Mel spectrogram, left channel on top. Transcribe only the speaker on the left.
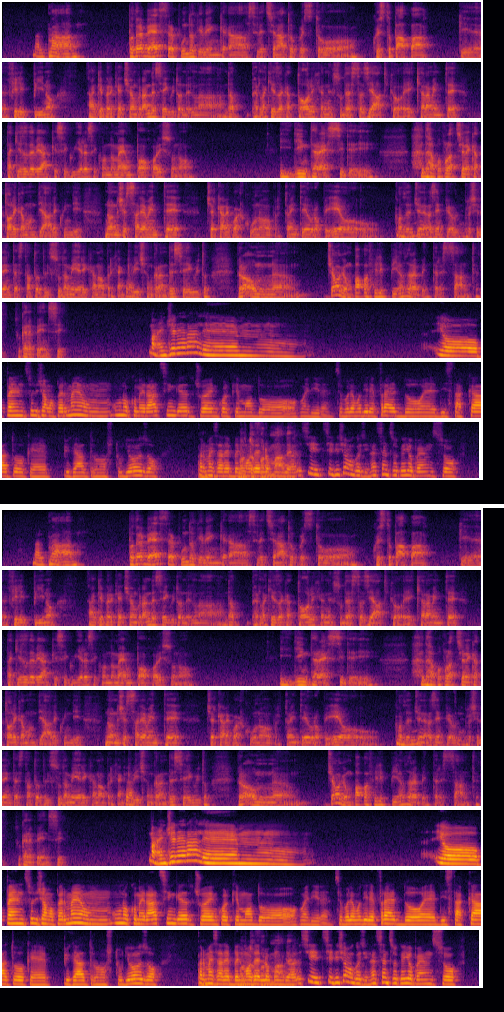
Ma potrebbe essere appunto che venga selezionato questo, questo papa che è filippino, anche perché c'è un grande seguito nella- da- per la Chiesa cattolica nel sud-est asiatico e chiaramente la Chiesa deve anche seguire, secondo me, un po' quali sono i- gli interessi dei- <laughs> della popolazione cattolica mondiale, quindi non necessariamente cercare qualcuno prettamente europeo o cose
del genere. Ad esempio,
il precedente è stato del Sud America, no? Perché anche
lì c'è un grande seguito. Però un, eh, diciamo che un Papa filippino sarebbe interessante. Tu che ne pensi?
Mm.
Molto
formale.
